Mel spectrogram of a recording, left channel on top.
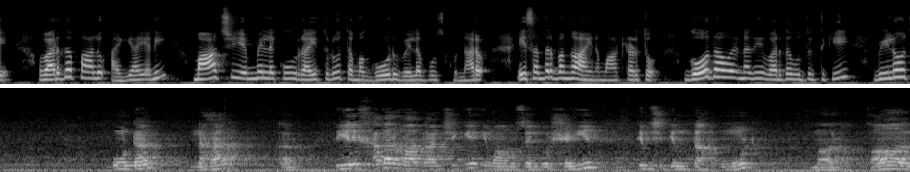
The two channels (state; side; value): different; both; correlation 0.00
